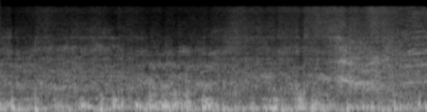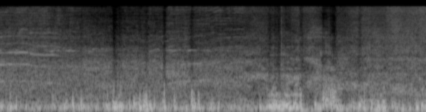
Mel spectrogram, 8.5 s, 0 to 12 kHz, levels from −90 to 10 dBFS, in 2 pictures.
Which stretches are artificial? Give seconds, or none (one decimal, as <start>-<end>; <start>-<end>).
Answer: 0.0-4.0; 6.7-8.5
